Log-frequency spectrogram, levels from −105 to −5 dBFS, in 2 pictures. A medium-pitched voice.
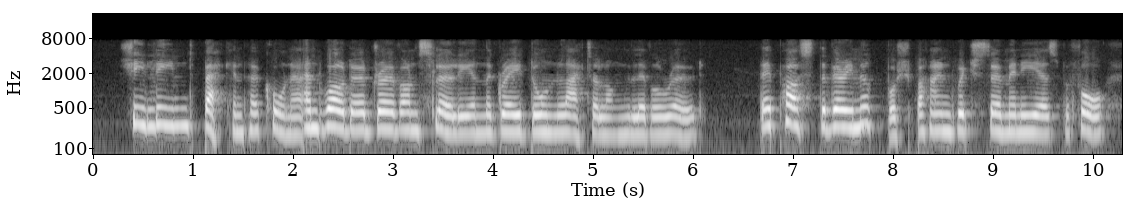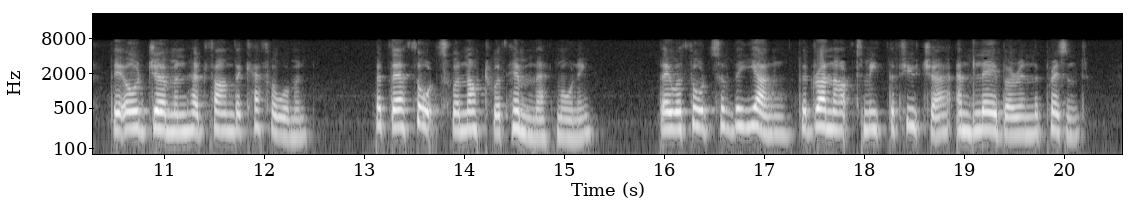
No: high, 205 Hz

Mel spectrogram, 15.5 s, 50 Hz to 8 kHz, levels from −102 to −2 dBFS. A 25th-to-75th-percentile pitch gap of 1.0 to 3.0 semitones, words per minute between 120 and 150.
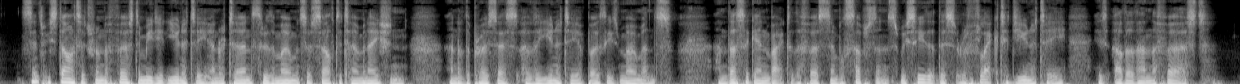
No: narrow, 2.4 semitones; average, 180 wpm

